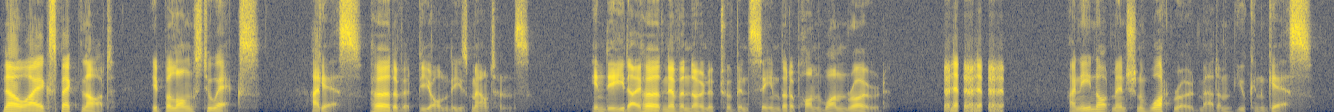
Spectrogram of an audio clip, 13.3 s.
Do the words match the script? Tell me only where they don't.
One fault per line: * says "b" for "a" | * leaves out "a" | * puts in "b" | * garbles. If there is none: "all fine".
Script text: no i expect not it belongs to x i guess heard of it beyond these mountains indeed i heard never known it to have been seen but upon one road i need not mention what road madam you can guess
all fine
